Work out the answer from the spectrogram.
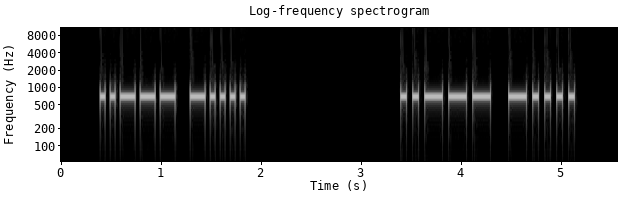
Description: Morse code, heard as a keyed tone, about 27 wpm, 700 Hz. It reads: 26 26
